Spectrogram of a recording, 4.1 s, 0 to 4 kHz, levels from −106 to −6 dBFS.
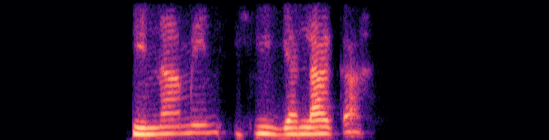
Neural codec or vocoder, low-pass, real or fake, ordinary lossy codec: none; 3.6 kHz; real; Opus, 16 kbps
